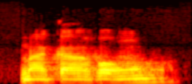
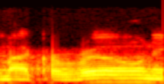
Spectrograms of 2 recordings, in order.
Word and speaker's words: macaron: In French, it would be the pronunciation would be like macaron. – Macaron. – Yeah, um, but I don't get offended if people call it macaroon, if they call them cookies.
